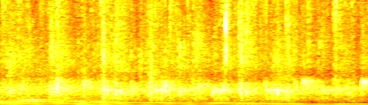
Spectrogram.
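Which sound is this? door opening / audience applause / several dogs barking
audience applause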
